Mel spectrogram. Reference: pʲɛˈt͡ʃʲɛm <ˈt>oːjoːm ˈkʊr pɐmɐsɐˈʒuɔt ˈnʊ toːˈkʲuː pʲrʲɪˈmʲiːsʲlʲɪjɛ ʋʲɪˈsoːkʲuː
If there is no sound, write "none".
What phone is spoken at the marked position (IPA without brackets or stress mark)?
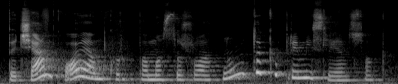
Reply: k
